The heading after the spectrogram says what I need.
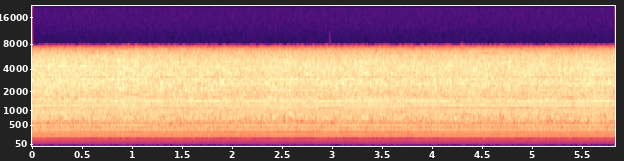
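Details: Shindaiwa EB254 Hybrid4 4-stroke handheld blower, long unused, running on fresh mixed fuel with throttle locked: steady high buzz that never climbs, won't reach full throttle; likely stiff carburetor diaphragm and pump parts, before valve adjustment and carburetor work.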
